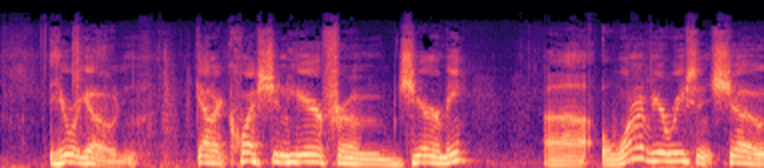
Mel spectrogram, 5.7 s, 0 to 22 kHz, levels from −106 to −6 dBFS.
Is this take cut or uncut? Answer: uncut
